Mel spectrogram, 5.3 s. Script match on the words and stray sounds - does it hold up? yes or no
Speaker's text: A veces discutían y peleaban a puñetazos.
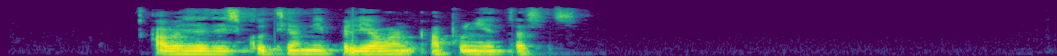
yes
